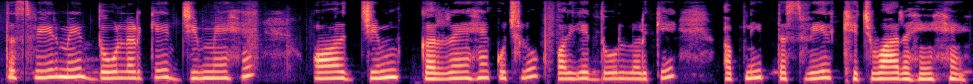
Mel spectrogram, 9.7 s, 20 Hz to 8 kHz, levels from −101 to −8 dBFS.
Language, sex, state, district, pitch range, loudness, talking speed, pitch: Hindi, female, Uttarakhand, Uttarkashi, 210-250 Hz, -20 LUFS, 140 wpm, 225 Hz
